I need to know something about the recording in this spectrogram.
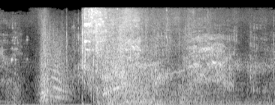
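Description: A fire bursts into flame with a loud whoosh.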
